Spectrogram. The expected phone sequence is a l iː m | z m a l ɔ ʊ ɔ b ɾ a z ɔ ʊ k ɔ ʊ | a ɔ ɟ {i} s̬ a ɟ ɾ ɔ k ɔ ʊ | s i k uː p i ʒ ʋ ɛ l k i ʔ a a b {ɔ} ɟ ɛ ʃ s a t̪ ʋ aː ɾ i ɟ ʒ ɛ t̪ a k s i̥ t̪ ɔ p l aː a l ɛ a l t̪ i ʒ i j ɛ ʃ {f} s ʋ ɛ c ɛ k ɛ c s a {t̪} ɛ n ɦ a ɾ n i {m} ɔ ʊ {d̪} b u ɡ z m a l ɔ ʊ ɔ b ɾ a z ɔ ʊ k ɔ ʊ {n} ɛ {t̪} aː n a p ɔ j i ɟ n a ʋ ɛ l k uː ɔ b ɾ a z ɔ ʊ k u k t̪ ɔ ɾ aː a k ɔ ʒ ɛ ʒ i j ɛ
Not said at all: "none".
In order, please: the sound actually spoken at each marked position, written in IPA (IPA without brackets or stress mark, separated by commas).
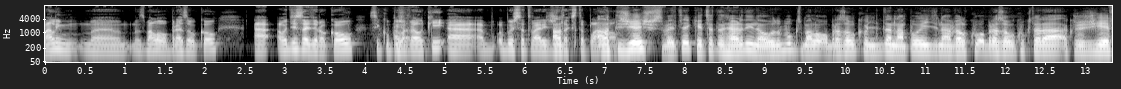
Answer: ɛ, u, f, t̪, n, d̪, ɲ, d̪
